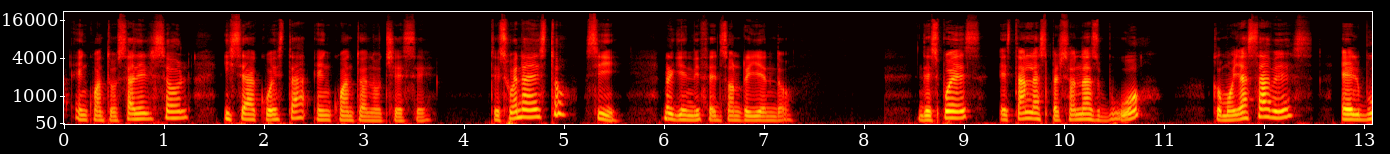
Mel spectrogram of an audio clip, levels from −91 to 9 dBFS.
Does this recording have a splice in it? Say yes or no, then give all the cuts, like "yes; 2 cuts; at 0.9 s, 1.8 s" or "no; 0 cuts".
yes; 3 cuts; at 5.1 s, 6.0 s, 6.6 s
